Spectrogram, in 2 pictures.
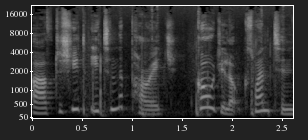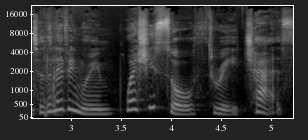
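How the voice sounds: A natural reading voice carries the whole clip.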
